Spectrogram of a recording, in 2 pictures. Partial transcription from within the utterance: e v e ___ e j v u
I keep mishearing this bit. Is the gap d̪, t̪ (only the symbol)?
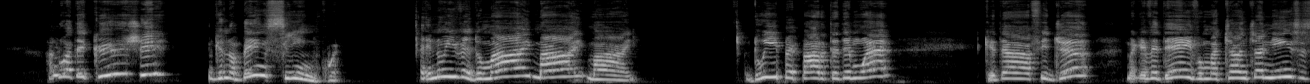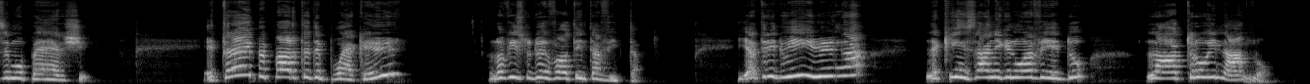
d̪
